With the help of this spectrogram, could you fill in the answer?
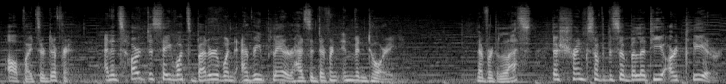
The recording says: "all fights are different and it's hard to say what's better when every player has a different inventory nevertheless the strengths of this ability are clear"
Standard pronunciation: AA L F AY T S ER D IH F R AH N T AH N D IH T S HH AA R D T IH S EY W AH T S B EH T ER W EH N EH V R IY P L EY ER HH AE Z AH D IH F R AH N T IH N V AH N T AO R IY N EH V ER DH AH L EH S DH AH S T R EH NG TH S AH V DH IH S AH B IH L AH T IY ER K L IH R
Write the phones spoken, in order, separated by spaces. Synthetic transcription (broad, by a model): AA L P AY T S ER D IH F R AH N T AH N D IH T S HH AA R D T IH S EY W AH T S B EH T ER W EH N EH V R IY P L EY ER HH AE Z AH D IH F R AH N T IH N V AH N T AO R IY N EH V ER DH AH L EH S DH AH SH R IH NG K S AH V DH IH S AH B IH L AH T IY ER K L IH R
